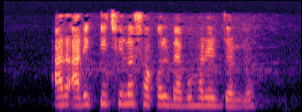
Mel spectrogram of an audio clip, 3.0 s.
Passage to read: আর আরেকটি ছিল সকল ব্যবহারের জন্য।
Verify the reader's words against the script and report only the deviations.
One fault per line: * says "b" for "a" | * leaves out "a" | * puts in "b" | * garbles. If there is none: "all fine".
all fine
